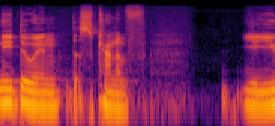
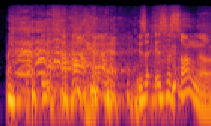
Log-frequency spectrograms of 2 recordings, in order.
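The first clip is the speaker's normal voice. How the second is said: laughing question; 7 semitones higher, much slower than usual. Real, not acted. Laughs at own mistake.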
